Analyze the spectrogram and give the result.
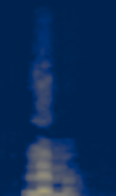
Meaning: lemma
- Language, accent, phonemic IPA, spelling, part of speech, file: French, France, /lɛm/, lemme, noun, LL-Q150 (fra)-lemme.wav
